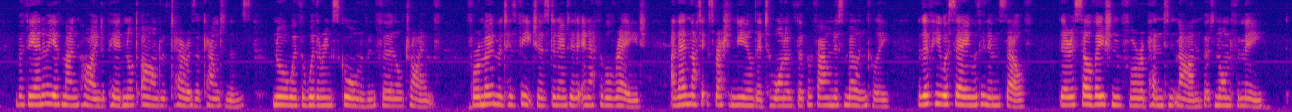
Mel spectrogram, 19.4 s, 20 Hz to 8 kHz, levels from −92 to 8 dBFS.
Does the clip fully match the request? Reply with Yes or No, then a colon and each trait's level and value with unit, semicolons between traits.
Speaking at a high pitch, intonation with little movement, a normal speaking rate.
Yes: high, 210 Hz; narrow, 2.0 semitones; average, 175 wpm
